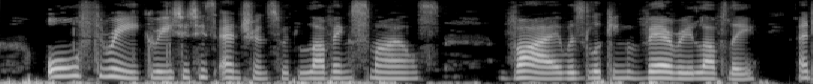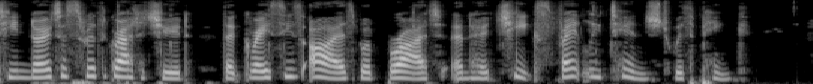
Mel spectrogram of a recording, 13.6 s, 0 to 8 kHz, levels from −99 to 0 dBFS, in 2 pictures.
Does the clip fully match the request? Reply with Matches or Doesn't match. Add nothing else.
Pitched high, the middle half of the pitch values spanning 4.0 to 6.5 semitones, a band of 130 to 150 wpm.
Doesn't match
